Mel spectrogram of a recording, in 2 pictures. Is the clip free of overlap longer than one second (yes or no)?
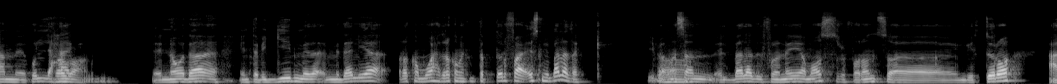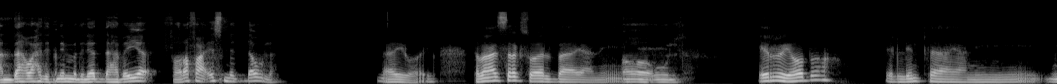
yes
